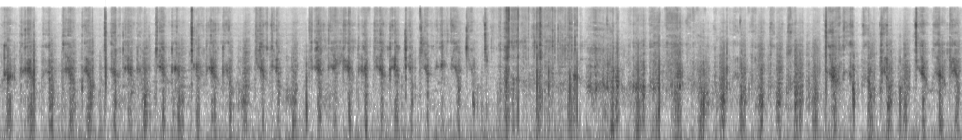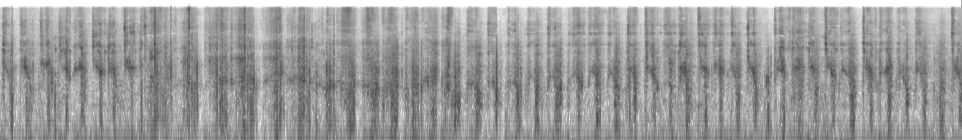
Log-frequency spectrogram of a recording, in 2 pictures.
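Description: Close-up crunching and chewing of a hard, crisp block, with rapid crunches following one another throughout.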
